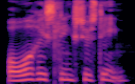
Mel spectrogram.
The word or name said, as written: overrislingssystem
